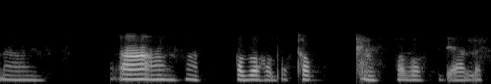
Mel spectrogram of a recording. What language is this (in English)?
Assamese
